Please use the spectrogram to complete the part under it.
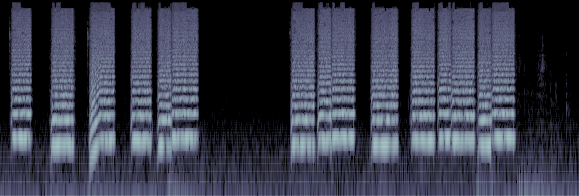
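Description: A layered hardstyle lead synth patch in FL Studio: bright, harmonic-rich stabs played in two rhythmic phrases with a gap between, one note bending in pitch, loud and alone.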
